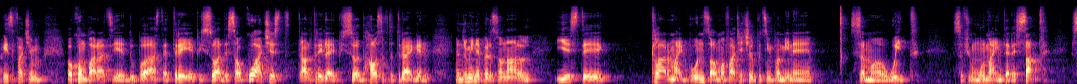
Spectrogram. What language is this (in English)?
Romanian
